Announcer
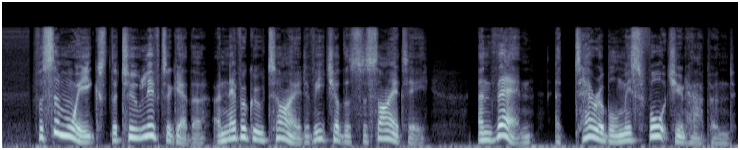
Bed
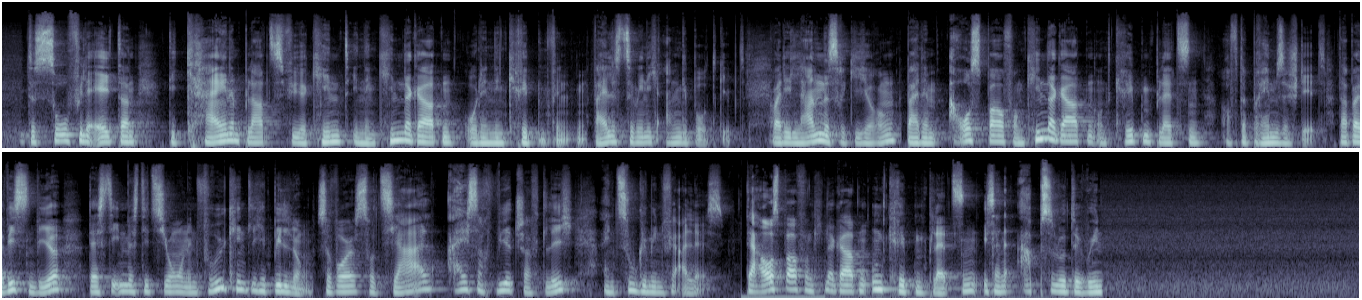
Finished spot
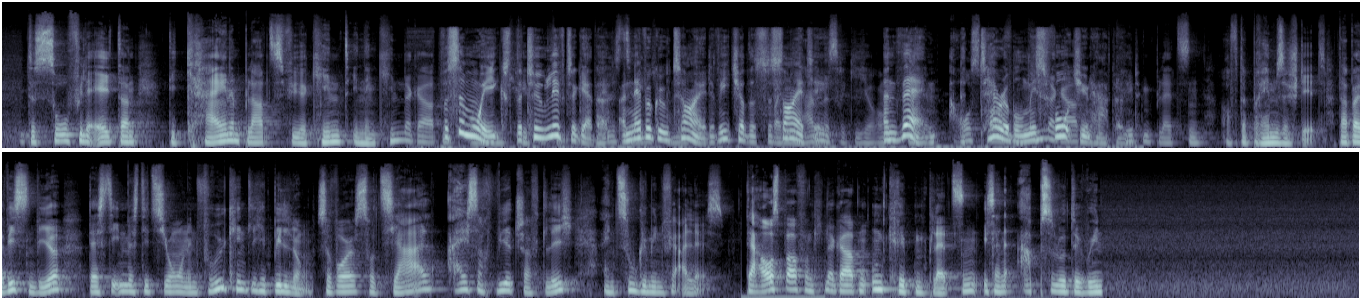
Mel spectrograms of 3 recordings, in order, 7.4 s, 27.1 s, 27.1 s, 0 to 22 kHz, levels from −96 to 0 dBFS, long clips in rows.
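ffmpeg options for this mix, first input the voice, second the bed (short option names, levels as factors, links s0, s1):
-filter_complex "[0:a]adelay=4050,volume=0.596[s0];[1:a]volume=3.16,afade=t=out:st=3.72:d=0.27:silence=0.237137,afade=t=in:st=11.74:d=1.04:silence=0.188365[s1];[s0][s1]amix=inputs=2:normalize=0"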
